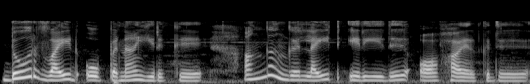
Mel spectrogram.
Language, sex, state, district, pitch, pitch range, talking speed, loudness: Tamil, female, Tamil Nadu, Nilgiris, 195 Hz, 175-210 Hz, 100 wpm, -18 LUFS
